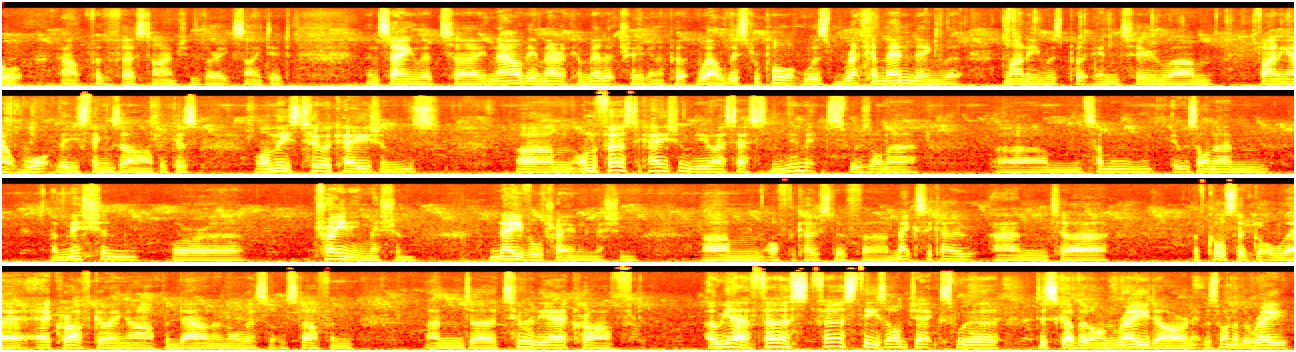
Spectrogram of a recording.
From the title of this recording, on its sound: Radio On Science – outside broadcast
